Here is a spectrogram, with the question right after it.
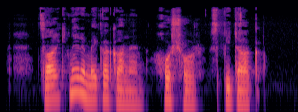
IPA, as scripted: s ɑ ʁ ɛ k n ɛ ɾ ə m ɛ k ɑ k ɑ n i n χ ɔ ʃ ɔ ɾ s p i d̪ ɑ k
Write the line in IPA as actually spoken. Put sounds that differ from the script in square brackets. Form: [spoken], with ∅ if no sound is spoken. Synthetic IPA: [t͡s] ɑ ʁ [i] k n ɛ ɾ ə m ɛ k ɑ k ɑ n [ɛ] n χ ɔ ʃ ɔ ɾ s p i [t̪] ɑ k

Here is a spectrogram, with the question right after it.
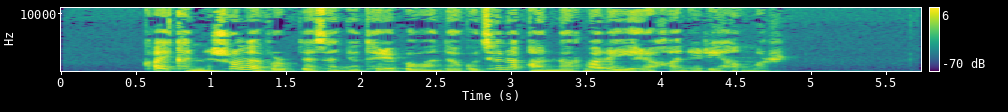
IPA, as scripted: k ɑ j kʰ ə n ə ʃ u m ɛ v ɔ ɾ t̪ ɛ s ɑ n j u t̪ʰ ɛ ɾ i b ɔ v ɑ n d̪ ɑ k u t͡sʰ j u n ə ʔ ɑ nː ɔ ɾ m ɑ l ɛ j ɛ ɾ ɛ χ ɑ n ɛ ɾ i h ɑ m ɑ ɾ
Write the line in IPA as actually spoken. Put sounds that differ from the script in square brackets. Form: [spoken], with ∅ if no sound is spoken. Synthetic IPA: k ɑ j kʰ ə n ə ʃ u m ɛ v ɔ ɾ t̪ ɛ s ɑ n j u t̪ʰ ɛ ɾ i b ɔ v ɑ n d̪ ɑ k u t͡sʰ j u n ə ʔ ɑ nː ɔ ɾ m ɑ l ɛ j ɛ ɾ ɛ χ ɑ n ɛ ɾ i h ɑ m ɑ ɾ

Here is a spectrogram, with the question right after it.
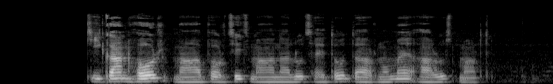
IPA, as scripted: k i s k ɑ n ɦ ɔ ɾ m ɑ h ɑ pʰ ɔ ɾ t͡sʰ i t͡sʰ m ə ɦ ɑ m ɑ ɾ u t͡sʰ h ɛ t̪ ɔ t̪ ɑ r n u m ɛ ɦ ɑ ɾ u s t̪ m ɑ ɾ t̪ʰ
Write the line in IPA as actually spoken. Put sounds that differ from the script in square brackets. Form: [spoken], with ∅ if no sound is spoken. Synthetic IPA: k i [∅] k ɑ n ɦ ɔ ɾ m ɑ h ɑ pʰ ɔ ɾ t͡sʰ i t͡sʰ m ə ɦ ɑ [n] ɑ [l] u t͡sʰ h ɛ t̪ ɔ [d̪] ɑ r n u m ɛ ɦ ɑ ɾ u s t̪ m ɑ ɾ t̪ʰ

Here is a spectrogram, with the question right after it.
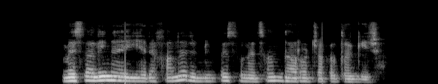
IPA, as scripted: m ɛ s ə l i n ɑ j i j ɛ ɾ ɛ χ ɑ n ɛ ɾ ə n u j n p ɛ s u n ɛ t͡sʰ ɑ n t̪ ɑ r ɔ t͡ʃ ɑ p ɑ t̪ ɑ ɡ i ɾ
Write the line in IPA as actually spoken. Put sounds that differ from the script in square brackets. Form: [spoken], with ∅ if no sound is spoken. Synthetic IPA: m ɛ s [ɑ] l i n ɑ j i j ɛ ɾ ɛ χ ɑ n ɛ ɾ ə n u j n p ɛ s u n ɛ t͡sʰ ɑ n [d̪] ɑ r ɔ t͡ʃ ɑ [k] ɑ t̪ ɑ ɡ i ɾ

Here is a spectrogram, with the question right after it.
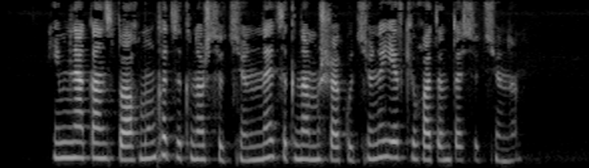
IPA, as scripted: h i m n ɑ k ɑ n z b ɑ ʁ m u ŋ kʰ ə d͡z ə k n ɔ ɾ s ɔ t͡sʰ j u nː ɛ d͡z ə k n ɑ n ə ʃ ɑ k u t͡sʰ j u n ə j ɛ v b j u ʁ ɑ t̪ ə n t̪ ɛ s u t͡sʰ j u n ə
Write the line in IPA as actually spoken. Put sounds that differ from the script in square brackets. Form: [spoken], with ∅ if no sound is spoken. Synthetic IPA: h i m n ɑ k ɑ n z b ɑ ʁ m u ŋ kʰ ə d͡z ə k n ɔ ɾ s [u] t͡sʰ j u nː ɛ d͡z ə k n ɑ [m] ə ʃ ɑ k u t͡sʰ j u n ə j ɛ v [ɡ] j u ʁ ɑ t̪ ə n t̪ ɛ s u t͡sʰ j u n ə

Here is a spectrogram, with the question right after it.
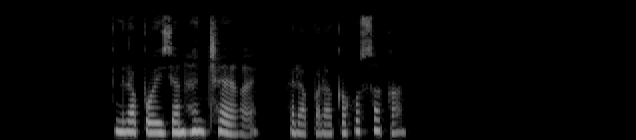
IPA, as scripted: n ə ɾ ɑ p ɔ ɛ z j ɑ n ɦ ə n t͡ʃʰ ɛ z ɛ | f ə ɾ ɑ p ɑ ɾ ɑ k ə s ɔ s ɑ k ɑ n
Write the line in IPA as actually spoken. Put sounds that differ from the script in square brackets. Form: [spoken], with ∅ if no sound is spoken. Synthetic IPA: n ə ɾ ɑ p ɔ ɛ z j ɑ n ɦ ə n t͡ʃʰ ɛ [ʁ] ɛ | [h] ə ɾ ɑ p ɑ ɾ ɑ k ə [χ] ɔ s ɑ k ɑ n

